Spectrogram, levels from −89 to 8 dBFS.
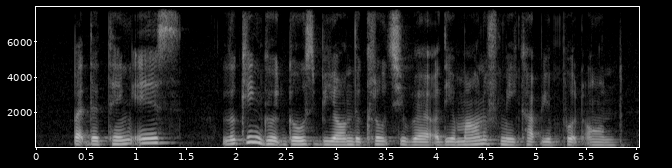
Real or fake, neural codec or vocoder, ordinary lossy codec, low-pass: real; none; none; none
